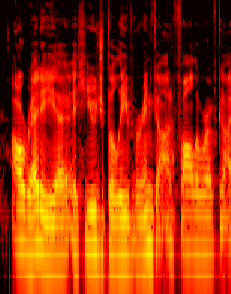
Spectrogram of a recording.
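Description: In a very clean recording with a silent background, a man with an Oklahoma accent speaks at a medium pitch and a fairly quick pace, with ordinary pitch variation. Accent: Oklahoma American. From Tulsa, Oklahoma. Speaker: church ministry assistant. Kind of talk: casual chat.

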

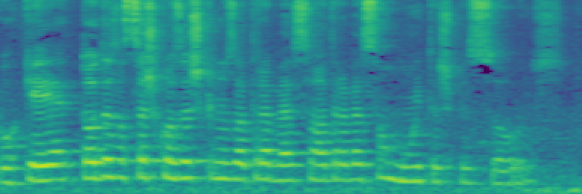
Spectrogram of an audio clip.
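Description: With noticeable background noise and audible room echo around her, a woman talks at a moderate pace. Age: 50. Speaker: journalist and university lecturer, activist. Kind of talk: casual chat. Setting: at home.

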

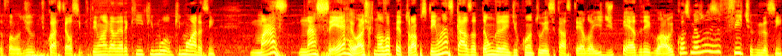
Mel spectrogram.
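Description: A man speaks at a moderate pace in a fairly high pitch. He has an unremarkable speaking voice, and the sound is dry and close with no echo. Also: lively intonation. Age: 20s. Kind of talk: casual chat.

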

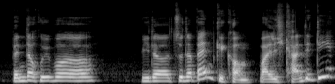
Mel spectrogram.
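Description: A man with a Saxon accent, lively intonation, and a moderate pace. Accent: Saxon, with a lisp-like TH. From Saxony. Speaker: podcast co-host. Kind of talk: casual chat. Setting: studio.

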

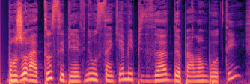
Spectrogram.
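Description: A woman's voice comes through with a dark, mellow tone. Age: 40s. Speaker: beauty podcast host. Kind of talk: casual interview.

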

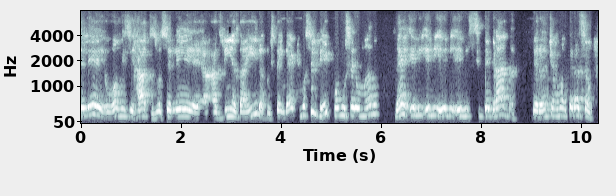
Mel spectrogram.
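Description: The man's voice is high-pitched, with ordinary pitch variation. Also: moderate pace. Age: 60s. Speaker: psychiatrist. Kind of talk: interview. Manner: halting, with many repetitions.

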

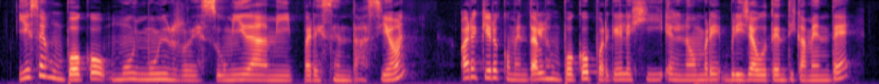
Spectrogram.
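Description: A very clean recording with a silent background: an unremarkable speaking voice, ordinary pitch variation, moderate pace. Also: woman, medium pitch for a woman. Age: 20s. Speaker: podcast host. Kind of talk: personal monologue.

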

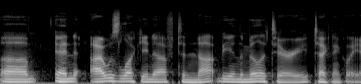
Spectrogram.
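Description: Over a silent background in a very clean recording, a man with an American accent and an unremarkable speaking voice speaks at a moderate pace, his medium pitch carried in fairly even intonation. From Washington State, Seattle area. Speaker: air traffic controller and military veteran. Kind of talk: casual interview.

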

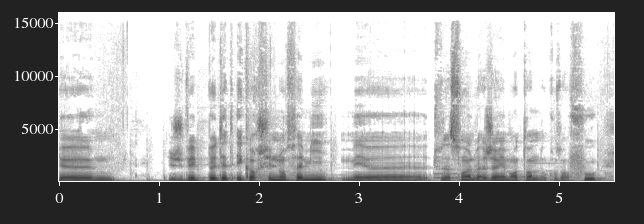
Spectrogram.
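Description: Speaking at a fairly quick pace, a man has a fairly low pitch and a dark, mellow tone. His intonation is monotone and flat. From France, Rhône-Alpes. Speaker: podcast host. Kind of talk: casual chat. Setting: at guest's home. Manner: hesitant, many fillers.

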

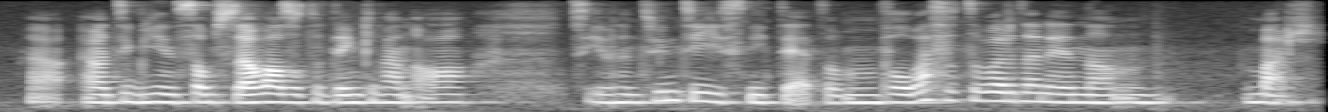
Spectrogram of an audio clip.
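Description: Her voice fairly low, a woman talks at a moderate pace with flat, monotone intonation. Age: 20s. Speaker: podcast host. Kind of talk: casual chat.

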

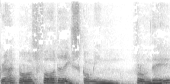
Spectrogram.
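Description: In a South African accent, a man talks at a very slow pace with a dark, mellow tone. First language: Afrikaans. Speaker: family member of co-host. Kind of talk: casual chat. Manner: halting.

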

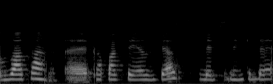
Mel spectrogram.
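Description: A woman's high voice with a dark, mellow tone at a fairly slow pace. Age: 20s. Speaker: podcast co-host, architecture student. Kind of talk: casual chat.

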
